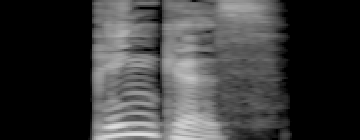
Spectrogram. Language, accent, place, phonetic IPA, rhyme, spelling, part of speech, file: German, Germany, Berlin, [ˈpɪŋkəs], -ɪŋkəs, pinkes, adjective, De-pinkes.ogg
- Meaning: strong/mixed nominative/accusative neuter singular of pink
